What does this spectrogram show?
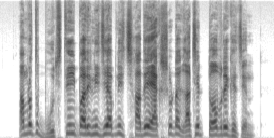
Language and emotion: Bengali, surprised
